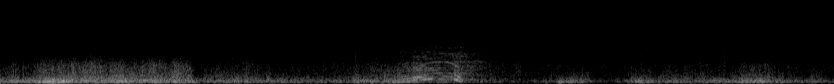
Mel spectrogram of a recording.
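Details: Cows lowing in a traditional English cattle yard on a winter afternoon after the calves were separated from their mothers; low drawn-out moos with a rising, wavering call midway, recorded with a matched stereo microphone pair amid quiet yard shuffling.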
